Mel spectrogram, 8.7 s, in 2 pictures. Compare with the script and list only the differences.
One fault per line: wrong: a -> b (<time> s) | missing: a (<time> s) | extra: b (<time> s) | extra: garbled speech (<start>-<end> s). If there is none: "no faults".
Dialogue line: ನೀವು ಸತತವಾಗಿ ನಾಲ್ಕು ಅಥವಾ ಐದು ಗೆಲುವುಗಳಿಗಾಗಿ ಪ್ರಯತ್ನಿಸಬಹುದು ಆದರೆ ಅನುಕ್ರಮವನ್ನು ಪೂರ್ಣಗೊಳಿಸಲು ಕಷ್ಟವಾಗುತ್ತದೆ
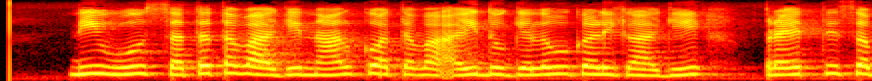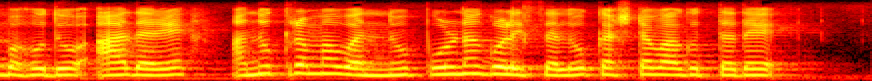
no faults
